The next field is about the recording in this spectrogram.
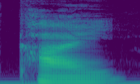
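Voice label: "kai", Mandarin Chinese, tone 1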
